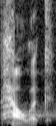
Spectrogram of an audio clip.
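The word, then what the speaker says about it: Pawelec: 600,000 views this man William Pock it's pronounced poic uh was a man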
